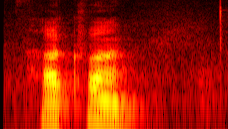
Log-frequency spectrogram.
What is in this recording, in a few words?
Homshetsi morning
